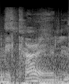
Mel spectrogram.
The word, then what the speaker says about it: Michaelis: É, eu estou aqui lendo a definição de orgulho, segundo o dicionário Michaelis ou Machelis, eu nunca sei como pronunciar. Acho que é Michaelis.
